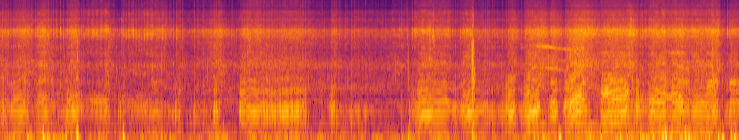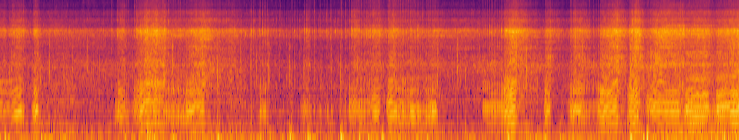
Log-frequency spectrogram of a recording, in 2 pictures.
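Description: Dirt bike engine revving up and down over and over, its pitch climbing and dropping as the rider accelerates and backs off.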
